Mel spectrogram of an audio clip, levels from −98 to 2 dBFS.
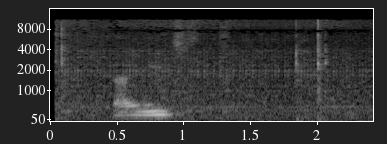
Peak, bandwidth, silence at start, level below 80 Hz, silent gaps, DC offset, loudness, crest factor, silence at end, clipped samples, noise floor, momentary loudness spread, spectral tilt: -18 dBFS; 11.5 kHz; 0.05 s; -72 dBFS; none; under 0.1%; -37 LUFS; 22 dB; 0.15 s; under 0.1%; -58 dBFS; 21 LU; -4.5 dB/octave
